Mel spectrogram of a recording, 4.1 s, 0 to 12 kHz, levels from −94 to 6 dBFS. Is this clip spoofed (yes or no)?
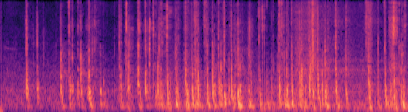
yes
